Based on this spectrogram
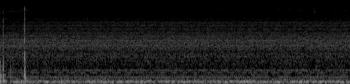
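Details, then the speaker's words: HP Media Center m8000 fired up with an Athlon CPU and no memory: steady fan whoosh spins up and holds, no beep codes, no display; dead motherboard suspected, later concluded dead. "No display, no beep codes. I think we might have ourselves a dead motherboard."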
